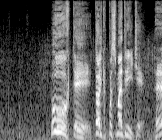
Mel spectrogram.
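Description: A man speaks with an angry tone.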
